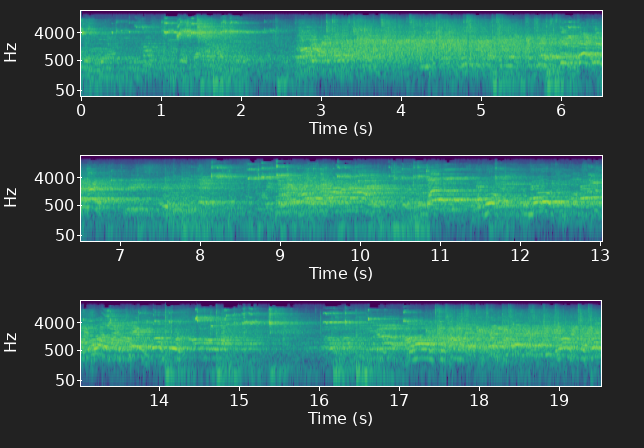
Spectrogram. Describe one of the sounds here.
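Sneakers squeak sharply on a wooden court in an echoing hall.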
